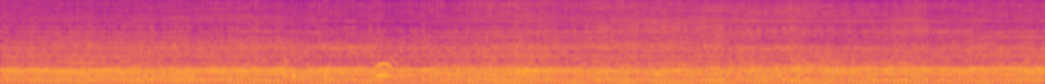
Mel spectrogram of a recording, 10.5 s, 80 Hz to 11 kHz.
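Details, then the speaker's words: John Deere D110 mower engine test-running after a full rebuild with a new head gasket, done after a detached flywheel magnet was found: constant mid-range drone at one speed, no tapping, miss or surge. Possible valve-cover oil leak, maybe just burn-off. Normal running. "whoa i said seems to run good"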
